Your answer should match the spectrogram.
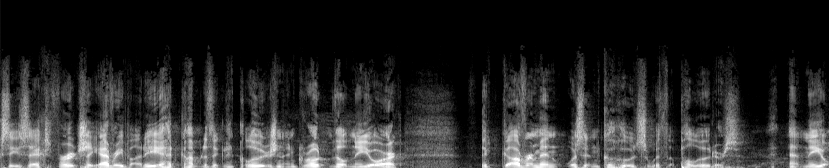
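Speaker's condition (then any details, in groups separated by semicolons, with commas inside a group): Spasmodic dystonia; voice trembles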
